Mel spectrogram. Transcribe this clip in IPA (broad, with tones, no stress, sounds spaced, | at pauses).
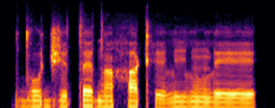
d o˦ d͡ʒ ɪ˦ t ɛ˦ d ã˦ h a˦ kʰ e˨ l i˦ l ũ˦ l eː˦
